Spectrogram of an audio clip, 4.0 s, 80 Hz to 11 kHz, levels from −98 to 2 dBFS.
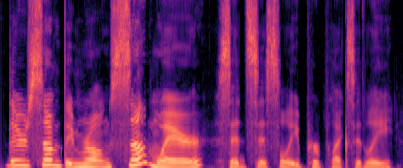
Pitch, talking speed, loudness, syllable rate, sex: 225 Hz, 105 wpm, -17 LUFS, 4.8 syllables/s, female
